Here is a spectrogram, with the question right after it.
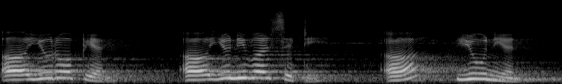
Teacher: Children, in the given examples, the word begin with a consonant sound Y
